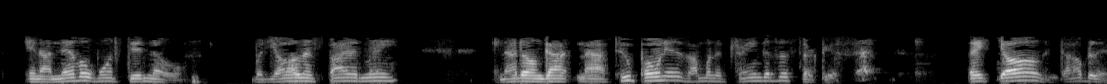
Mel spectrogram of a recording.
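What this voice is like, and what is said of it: Noticeable regional accent. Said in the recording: “I like the accent. ... I love that accent.”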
